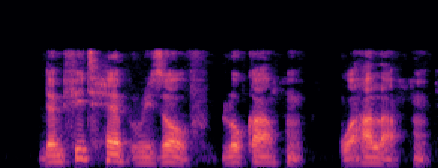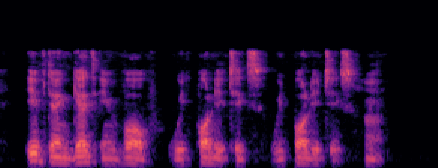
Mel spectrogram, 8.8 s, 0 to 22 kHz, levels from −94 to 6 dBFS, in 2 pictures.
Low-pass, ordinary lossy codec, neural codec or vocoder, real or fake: 7.2 kHz; none; none; real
